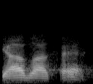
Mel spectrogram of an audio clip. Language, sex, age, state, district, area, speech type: Urdu, male, 60+, Bihar, Supaul, rural, conversation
